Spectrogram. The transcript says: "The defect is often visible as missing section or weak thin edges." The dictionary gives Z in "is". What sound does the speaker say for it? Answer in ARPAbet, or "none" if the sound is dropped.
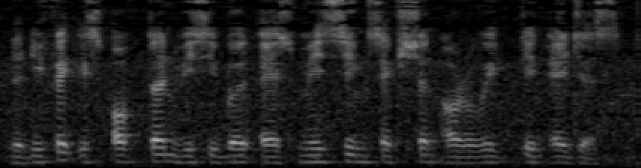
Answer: S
